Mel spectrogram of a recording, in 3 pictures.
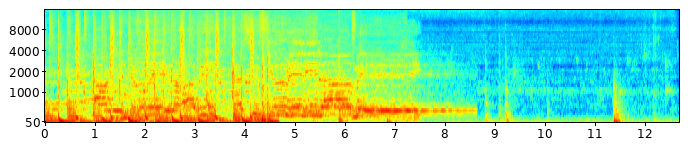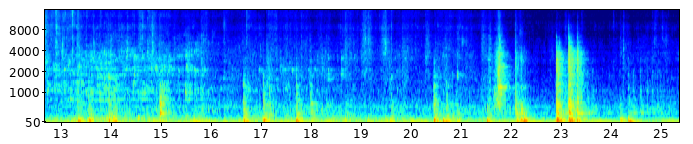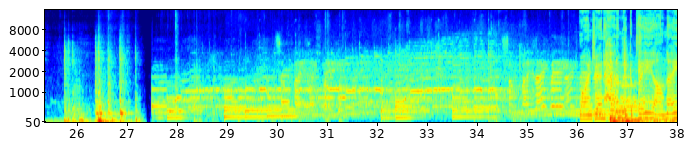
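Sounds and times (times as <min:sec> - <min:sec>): tap water running into a sink: 0:08.6 - 0:18.4
knocks and clatters of plastic parts: 0:16.6 - 0:27.4.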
